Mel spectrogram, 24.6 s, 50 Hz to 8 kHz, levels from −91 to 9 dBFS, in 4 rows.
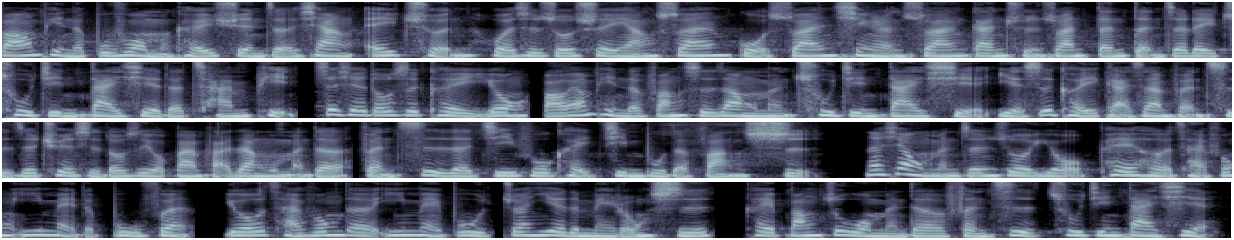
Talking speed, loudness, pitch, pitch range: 330 characters per minute, -19 LUFS, 175 Hz, 160-190 Hz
